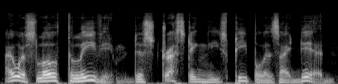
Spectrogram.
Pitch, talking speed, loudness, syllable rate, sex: 125 Hz, 215 wpm, -19 LUFS, 5.2 syllables/s, male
